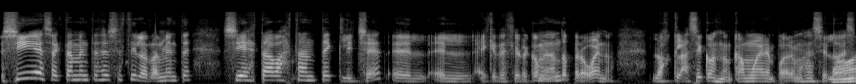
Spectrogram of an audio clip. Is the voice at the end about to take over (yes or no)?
yes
